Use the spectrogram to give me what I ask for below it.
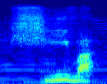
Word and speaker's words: Shiva: Shiva.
